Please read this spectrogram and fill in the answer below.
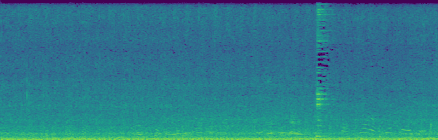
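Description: An engine running steadily at a constant low speed, a low hum, with a short sharp click near the end.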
